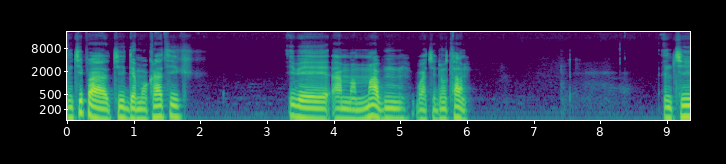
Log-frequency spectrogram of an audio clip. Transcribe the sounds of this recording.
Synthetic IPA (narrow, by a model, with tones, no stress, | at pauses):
n̩˨t͡ʃi˦pa˨t͡ʃi˧de˨mo˨kɾa˦tʰi˦k | i˦be˧a˨ma˨ma˦˨bu˦mwa˨t͡ʃi˨dũ˦tʰa˦˨m | n̩˨t͡ʃi˦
